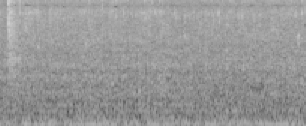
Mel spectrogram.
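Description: Water jets pouring steadily from a spray pipe into a live-lobster tank, splashing into the water, over a low steady hum.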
